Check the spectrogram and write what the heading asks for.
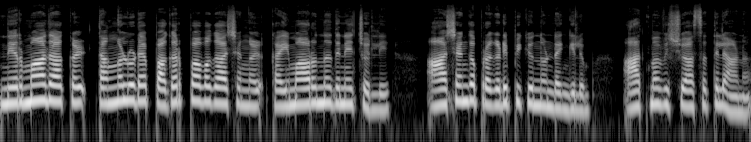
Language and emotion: Malayalam, neutral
